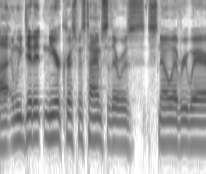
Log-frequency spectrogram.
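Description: A natural reading voice comes through, its intonation fairly even.

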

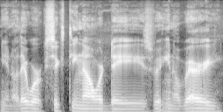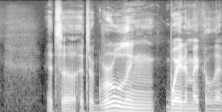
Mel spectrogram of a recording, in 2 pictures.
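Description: On a very clean recording with a silent background, a man with a South Louisiana accent speaks with fairly even intonation. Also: fairly low pitch for a man, moderate pace. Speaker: YouTube outdoor content creator. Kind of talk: casual chat.

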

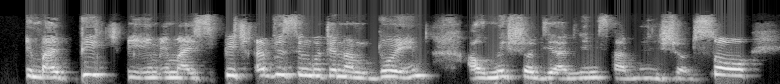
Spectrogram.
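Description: Lively intonation carries the speech along at a fairly quick pace. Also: woman. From Sierra Leone. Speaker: beauty pageant queen and model. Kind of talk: interview.

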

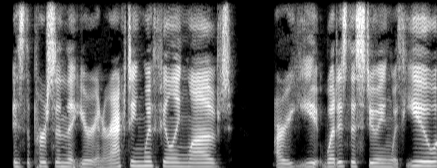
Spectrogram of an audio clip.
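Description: A woman with an American accent and an unremarkable speaking voice, fairly low in pitch, with fairly even intonation at a moderate pace, in a very clean recording over a silent background. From Texas. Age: 30s. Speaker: journalist and author. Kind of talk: interview conversation.

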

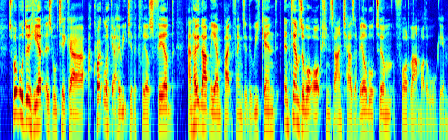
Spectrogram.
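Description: In a Scottish accent, a man at medium pitch rattles along very fast with hardly any pauses and lively intonation, in a very clean recording with a silent background. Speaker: podcast host. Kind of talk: casual sports podcast bulletin. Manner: conversational, slightly hesitant with fillers.

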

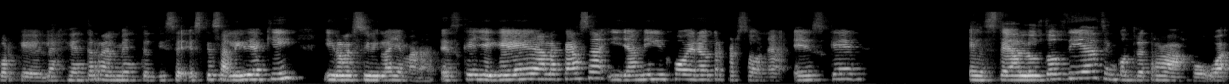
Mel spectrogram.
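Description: At a fairly high pitch, a woman with an unremarkable speaking voice shows ordinary pitch variation. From Monterrey, northern Mexico. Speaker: family constellations facilitator. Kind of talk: interview.

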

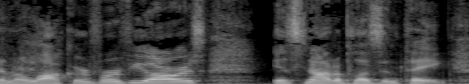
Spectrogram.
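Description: A woman with an American accent, animated and lively in intonation, on a very clean recording with a silent background. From US Pacific Northwest. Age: 50s. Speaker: non-profit founder. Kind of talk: casual chat. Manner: outgoing.

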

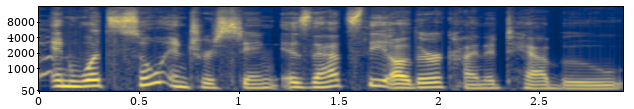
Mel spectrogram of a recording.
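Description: A woman speaks with lively intonation. It is an ordinary speaking voice. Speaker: food podcast host. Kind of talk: casual interview chat over food. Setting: in person, eating together.

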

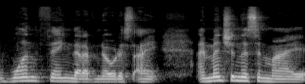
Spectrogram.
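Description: A man is speaking here. His pace is fairly quick. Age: 20s. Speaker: sports podcast host. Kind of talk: solo sports commentary podcast. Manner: casual, hesitant with fillers.

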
